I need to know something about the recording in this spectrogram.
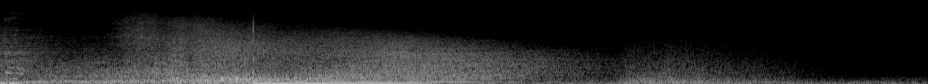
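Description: A deep rumbling boom swells and slowly fades away.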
